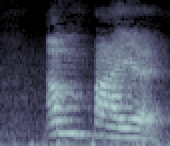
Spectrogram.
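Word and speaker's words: umpire: अ, अंपायर, तो अंपायर में अ आ रहा है, व्यंजन है, तो स्वर है, इसलिए क्या लगाएंगे?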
